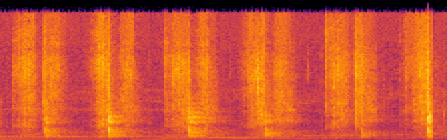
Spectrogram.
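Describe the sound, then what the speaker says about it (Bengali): A knife thinly slicing onion on a board for fried onions (beresta), producing a steady series of crisp, close chops spaced roughly half a second apart, with a faint hum underneath. "একটা পেঁয়াজ এভাবে পাতলা করে কেটে নিচ্ছি, যেভাবে আমরা বেরেস্তা বানাই ঠিক সেইভাবে কেটে নিতে হবে"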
